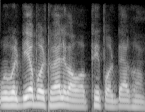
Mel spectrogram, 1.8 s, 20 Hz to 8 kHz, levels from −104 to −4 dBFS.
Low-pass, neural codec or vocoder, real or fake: 7.2 kHz; none; real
